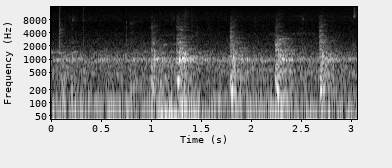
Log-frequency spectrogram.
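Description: Hands and boots knock on wooden ladder rungs in a steady climb.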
